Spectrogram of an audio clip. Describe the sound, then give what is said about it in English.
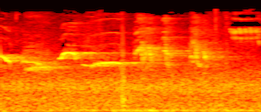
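Blackbird singing from a chimney cap: a few thin, high whistled chirps and song notes, moderately faint, over a steady low background rumble. “There it is, the blackbird singing. Yep, right on top of the chimney cap. It's a blackbird.”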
